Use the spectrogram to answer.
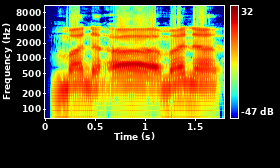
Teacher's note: من آمن، حمزہ کے اوپر کھڑا زبر ہے، کھڑا زبر کو 1 الف کے برابر کھینچ کر پڑھیں گے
